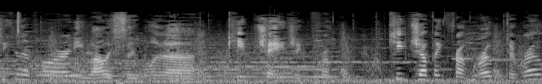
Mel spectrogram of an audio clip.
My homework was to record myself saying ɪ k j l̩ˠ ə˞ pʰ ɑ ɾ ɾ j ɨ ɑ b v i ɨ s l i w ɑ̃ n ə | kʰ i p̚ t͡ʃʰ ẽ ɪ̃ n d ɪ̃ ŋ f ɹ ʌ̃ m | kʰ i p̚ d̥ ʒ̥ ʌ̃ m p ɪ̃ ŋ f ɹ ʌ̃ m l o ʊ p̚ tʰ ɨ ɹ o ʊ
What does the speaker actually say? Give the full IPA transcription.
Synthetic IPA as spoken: ɪ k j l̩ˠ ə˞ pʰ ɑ ɹ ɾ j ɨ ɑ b v i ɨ s l i w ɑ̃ n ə | kʰ i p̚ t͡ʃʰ ẽ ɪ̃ n d͡ʒ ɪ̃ ŋ f ɹ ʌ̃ m | kʰ i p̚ d̥ ʒ̥ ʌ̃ m p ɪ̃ ŋ f ɹ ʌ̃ m ɹ o ʊ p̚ tʰ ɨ ɹ o ʊ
